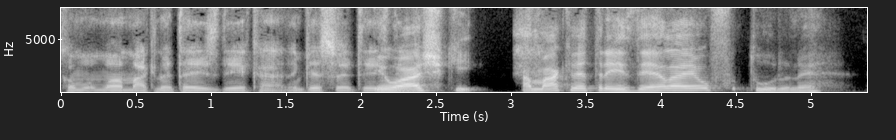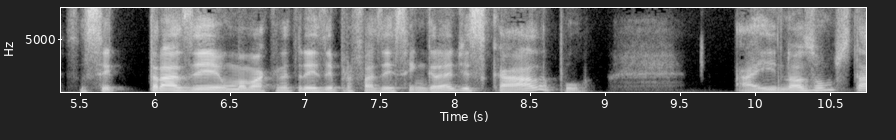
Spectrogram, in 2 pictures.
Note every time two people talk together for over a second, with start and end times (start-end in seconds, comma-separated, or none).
none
